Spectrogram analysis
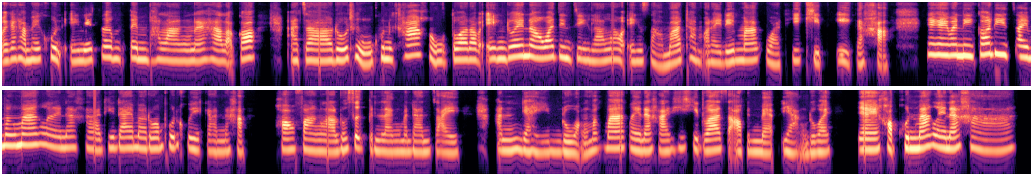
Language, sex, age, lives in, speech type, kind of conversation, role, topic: Thai, female, 35-39, Thailand, conversation, podcast, host, งานอดิเรกเก่าที่คุณกลับมาทำอีกครั้งเป็นยังไงบ้าง เล่าให้ฟังหน่อยได้ไหม?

